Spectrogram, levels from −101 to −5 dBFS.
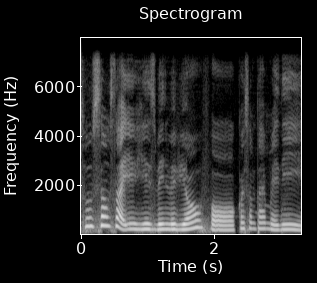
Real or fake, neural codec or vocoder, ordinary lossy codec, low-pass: fake; vocoder, 44.1 kHz, 128 mel bands every 256 samples, BigVGAN v2; none; 7.2 kHz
